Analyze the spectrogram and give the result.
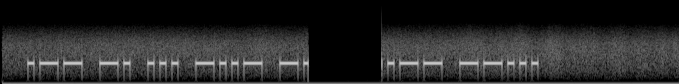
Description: Morse code, heard as a keyed tone, about 20 wpm, 1000 Hz. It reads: WNSXN W7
